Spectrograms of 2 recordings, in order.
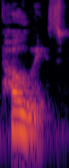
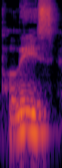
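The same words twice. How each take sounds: First: The stress is on the first syllable. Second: The stress is on the second syllable. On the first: It follows an English stress pattern. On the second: It keeps the original French pattern. "mimics the original French stressing of the second syllable"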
